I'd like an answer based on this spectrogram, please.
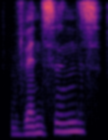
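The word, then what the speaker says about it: Vincennes: Vincent's, like that. Vincent's. That's one of the weirder spellings I've seen, honestly. I would have never pronounced it like Vincent's.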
